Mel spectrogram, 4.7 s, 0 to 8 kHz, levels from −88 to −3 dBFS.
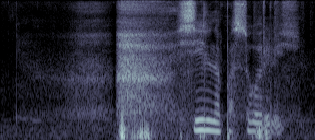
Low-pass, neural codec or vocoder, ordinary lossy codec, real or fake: none; none; none; real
